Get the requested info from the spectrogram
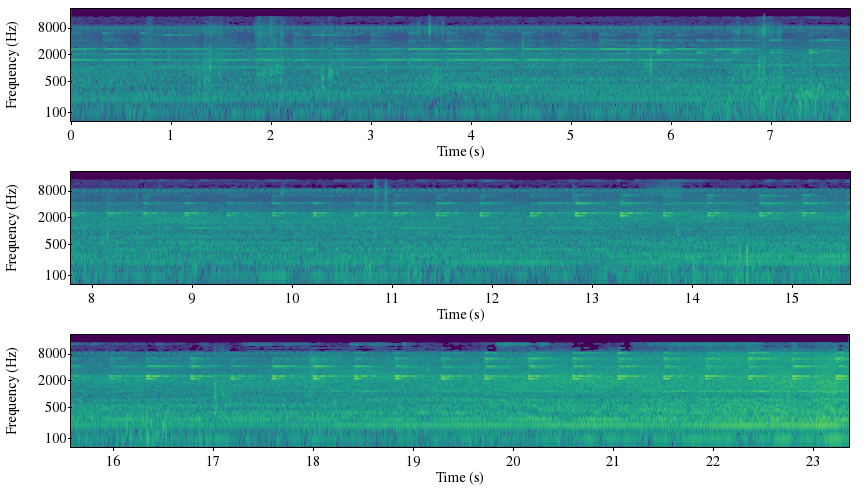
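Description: Railroad crossing bell ringing in steady, evenly spaced strokes while the diesel engines of an approaching Loram maintenance-of-way train grow steadily louder, the engine hum loudest as the train reaches the crossing near the end.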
